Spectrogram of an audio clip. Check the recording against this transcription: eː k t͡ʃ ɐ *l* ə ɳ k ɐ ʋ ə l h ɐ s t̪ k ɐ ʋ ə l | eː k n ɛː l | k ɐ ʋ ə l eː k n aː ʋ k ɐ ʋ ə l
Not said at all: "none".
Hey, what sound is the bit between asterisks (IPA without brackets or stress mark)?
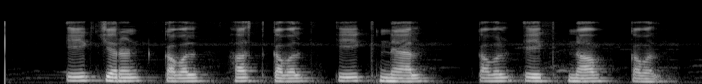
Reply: ɾ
